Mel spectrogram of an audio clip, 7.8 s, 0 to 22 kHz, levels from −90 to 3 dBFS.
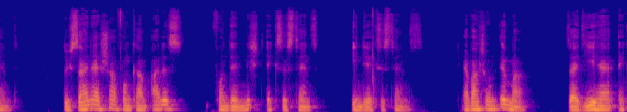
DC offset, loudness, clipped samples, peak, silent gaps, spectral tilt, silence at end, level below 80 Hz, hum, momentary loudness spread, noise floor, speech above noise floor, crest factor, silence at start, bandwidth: under 0.1%; -29 LUFS; under 0.1%; -10 dBFS; 4.25-4.38 s, 7.01-7.05 s; -7 dB/octave; 0 s; -64 dBFS; none; 13 LU; -86 dBFS; 58 dB; 20 dB; 0 s; 15.5 kHz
